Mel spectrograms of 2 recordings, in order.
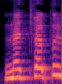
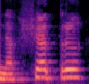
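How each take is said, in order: First: "नक्षत्र" said as nachhatra; mispronounced word. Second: "नक्षत्र" with a clear KSH; correct pronunciation. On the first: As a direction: say "नक्षत्र" wrongly with CHH for KSH. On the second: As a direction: say nak-shatra for "नक्षत्र". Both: Shown as a demonstration. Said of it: "नक्षत्र नहीं".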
